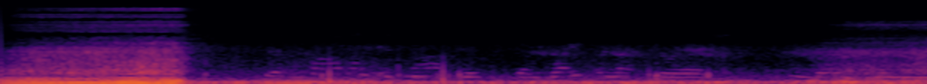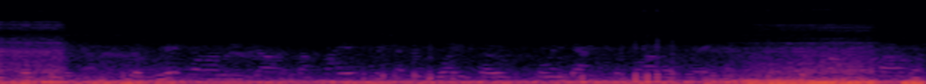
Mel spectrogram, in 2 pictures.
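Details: Dog (Jake) asleep on a bed with eyes open, snoring: deep, rumbling snores with low vibrating breaths, some louder than others, over steady background noise.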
